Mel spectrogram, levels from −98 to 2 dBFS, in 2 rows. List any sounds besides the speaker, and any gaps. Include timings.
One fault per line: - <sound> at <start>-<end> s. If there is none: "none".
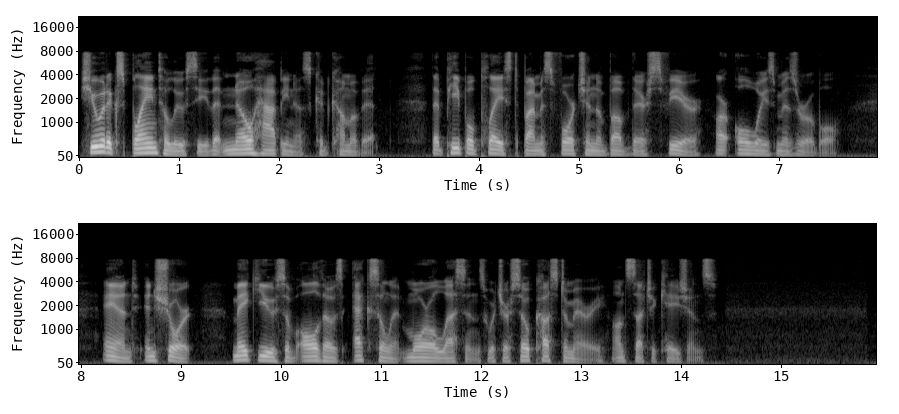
none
